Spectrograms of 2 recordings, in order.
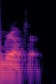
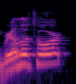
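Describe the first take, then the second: First: "realtor" said as REEL-tor, no middle vowel; correct two-syllable pronunciation. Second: "realtor" said as REE-luh-tor, with an extra syllable; wrong three-syllable pronunciation. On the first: Trainer contrasting with the wrong version, two-syllable "realtor". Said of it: "or are they saying realtor". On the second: Trainer showing how people misspeak, three-syllable "realtor". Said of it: "are they saying realtor". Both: Shown as a demonstration.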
